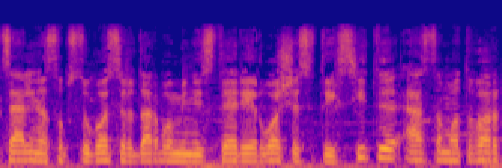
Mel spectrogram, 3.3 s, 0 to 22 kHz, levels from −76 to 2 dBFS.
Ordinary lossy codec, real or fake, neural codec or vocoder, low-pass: AAC, 32 kbps; fake; vocoder, 44.1 kHz, 128 mel bands, Pupu-Vocoder; 19.8 kHz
